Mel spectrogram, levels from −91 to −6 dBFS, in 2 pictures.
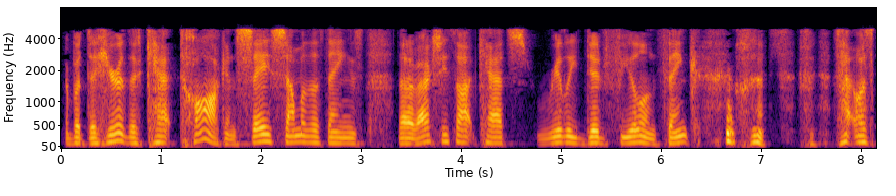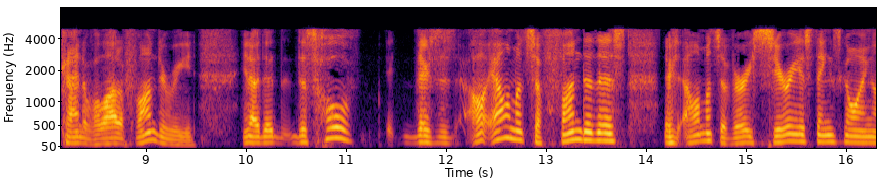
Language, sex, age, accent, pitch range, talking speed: English, male, 50-69, American, 100-130 Hz, 180 wpm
